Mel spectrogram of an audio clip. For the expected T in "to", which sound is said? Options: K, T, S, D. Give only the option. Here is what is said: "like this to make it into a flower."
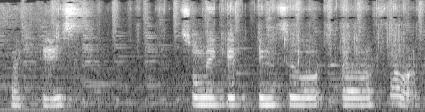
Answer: S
